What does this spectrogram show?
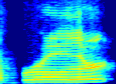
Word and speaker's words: brother: En la pronunciación en inglés americano se pronuncia brother, como si la TH fuera una D.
